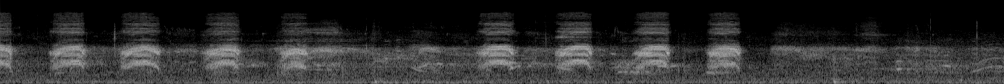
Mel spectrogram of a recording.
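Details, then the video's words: A crow calling in a long series of rough, nasal caws, around nine in quick succession with brief pauses, each harsh and slightly downslurred, then quieter background. "Crow Bird Crowing Sound | Crow Ki Awaz Naturally"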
